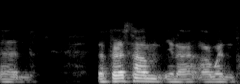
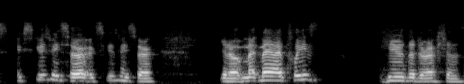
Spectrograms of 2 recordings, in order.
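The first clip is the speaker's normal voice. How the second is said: put-on, pitched-up, very polite, deferential, courteous tone; 6 semitones higher, 4 dB louder than usual. Retelling a friend asking for directions from a car window: imitating a very polite request. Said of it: "But he was so polite".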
